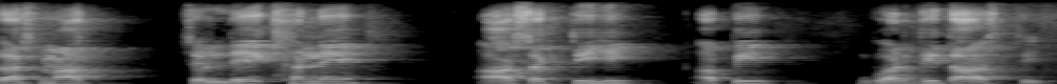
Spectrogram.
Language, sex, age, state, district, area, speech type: Sanskrit, male, 18-30, Manipur, Kangpokpi, rural, spontaneous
